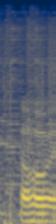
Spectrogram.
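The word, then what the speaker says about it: Touhou: Listen, you can mispronounce the character name, but like, at least you're not saying Tuhu here. No, We he's progressed. a proud Fumo owner now. He can't mispronounce Toho anymore.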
